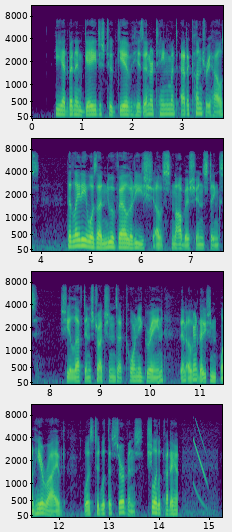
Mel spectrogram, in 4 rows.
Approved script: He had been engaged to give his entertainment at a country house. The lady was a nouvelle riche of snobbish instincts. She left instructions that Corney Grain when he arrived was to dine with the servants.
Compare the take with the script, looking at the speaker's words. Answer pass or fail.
fail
